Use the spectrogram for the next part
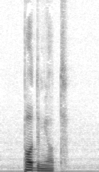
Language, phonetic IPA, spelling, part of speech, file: Polish, [ˈpɔdmʲjɔt], podmiot, noun, Pl-podmiot.ogg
